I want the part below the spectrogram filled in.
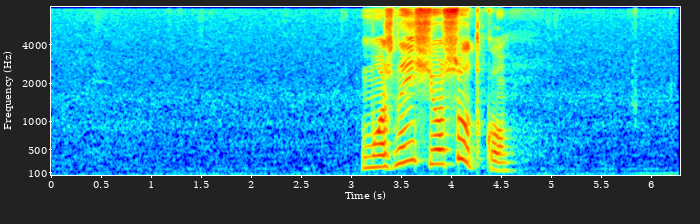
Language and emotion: Russian, positive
